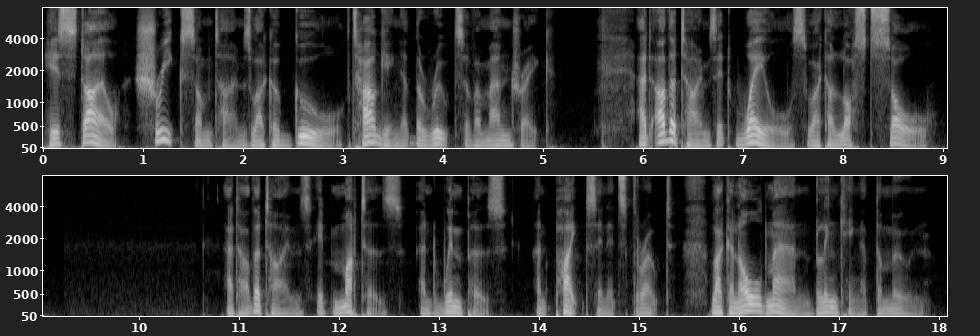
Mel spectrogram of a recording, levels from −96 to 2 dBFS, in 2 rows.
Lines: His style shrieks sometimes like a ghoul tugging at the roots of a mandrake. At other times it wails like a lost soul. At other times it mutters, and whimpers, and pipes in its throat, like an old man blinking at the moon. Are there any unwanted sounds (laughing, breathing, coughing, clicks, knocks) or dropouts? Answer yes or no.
no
